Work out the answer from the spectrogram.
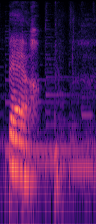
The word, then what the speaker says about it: père: Le père, père, P-E, accent grave, R-E, père.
